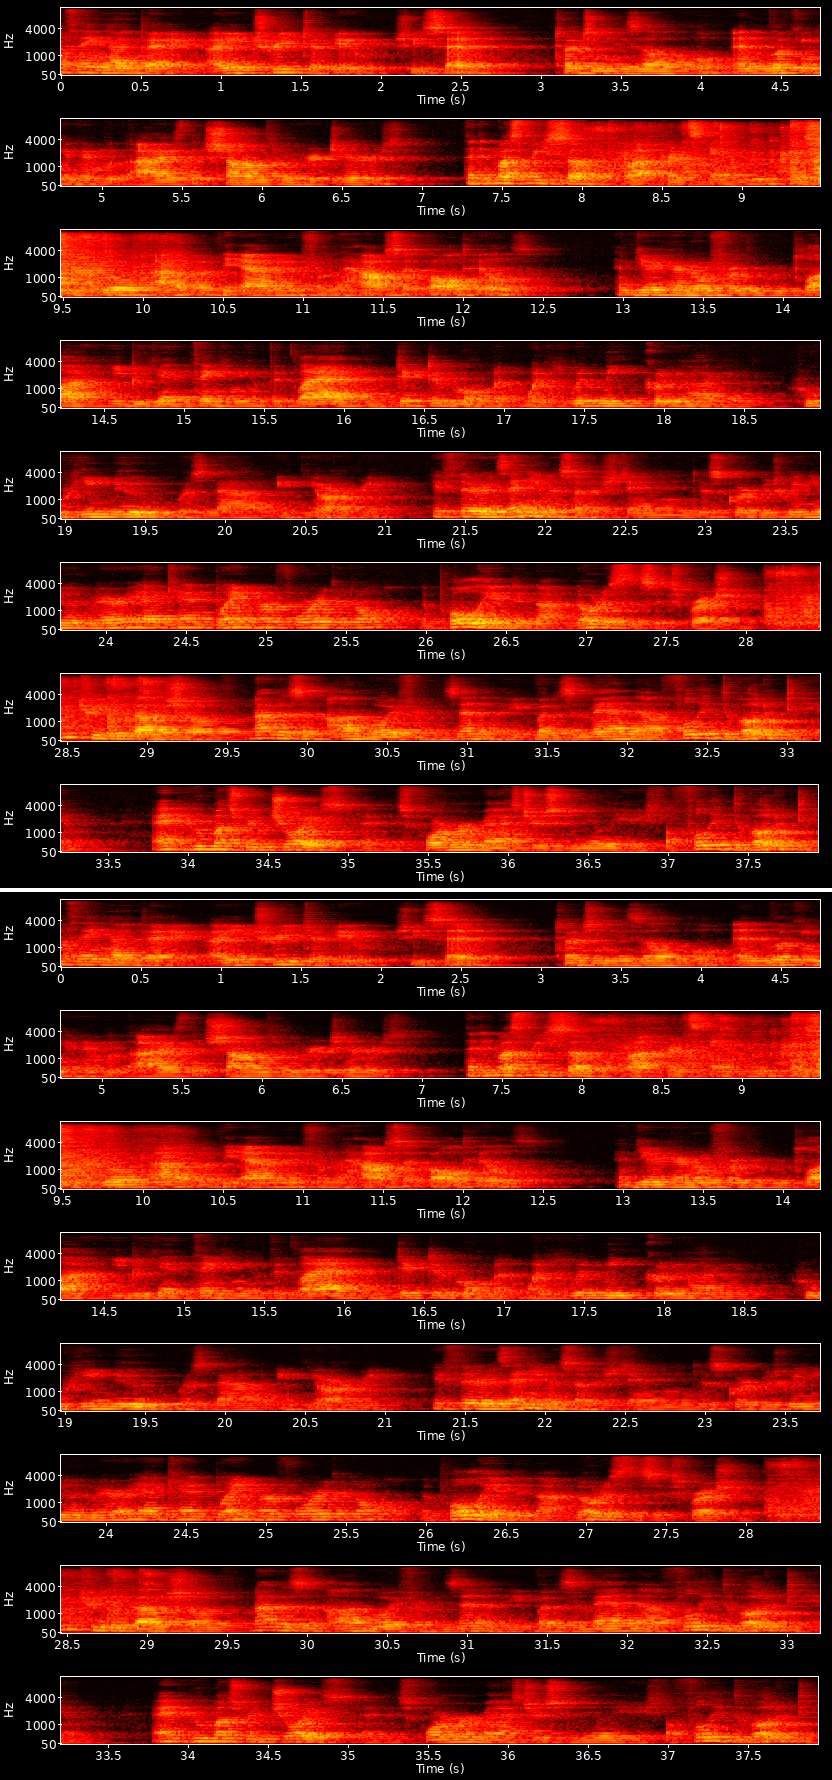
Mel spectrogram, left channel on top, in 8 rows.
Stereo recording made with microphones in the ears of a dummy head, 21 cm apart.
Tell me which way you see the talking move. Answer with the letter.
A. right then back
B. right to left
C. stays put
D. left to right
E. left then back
C.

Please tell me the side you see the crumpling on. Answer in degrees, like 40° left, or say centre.
30° left.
